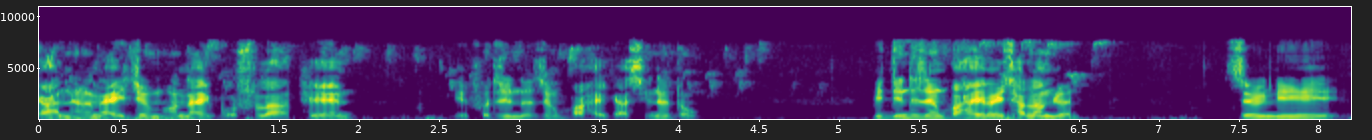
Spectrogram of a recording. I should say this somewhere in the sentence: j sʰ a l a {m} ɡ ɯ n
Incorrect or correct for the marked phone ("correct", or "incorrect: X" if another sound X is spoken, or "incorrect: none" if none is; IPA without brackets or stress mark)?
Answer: incorrect: ŋ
